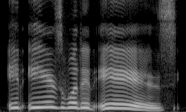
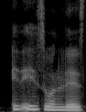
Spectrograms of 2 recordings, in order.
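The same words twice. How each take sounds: First: Sing-song mocking take, slowed; mock the phrase, drawn out. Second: Said in the usual way. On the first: Mocking the couple's saying.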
